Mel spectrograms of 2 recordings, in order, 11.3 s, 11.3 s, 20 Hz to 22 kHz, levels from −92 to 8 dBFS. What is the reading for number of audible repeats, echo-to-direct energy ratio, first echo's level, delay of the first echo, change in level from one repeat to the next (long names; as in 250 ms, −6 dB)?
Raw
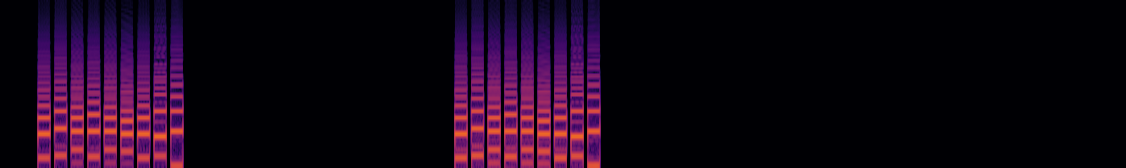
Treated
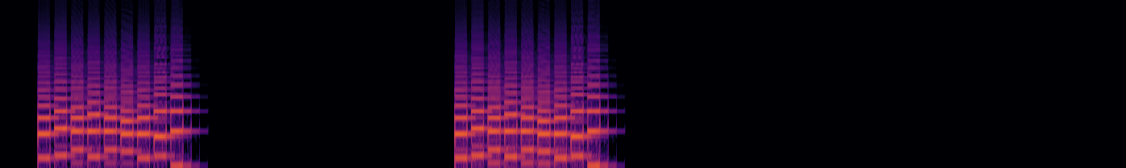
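2, −11.5 dB, −11.5 dB, 84 ms, −13.0 dB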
